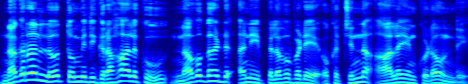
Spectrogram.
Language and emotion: Telugu, neutral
